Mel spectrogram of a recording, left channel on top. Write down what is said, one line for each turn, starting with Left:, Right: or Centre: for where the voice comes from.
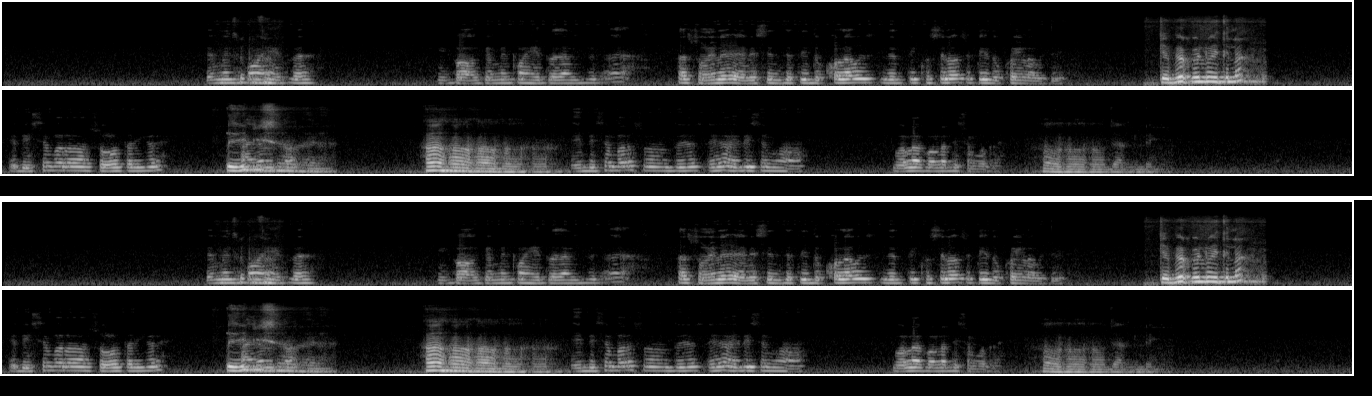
Right: କେମିତି
Left: ସେଟା
Right: କଣ
Left: ତ
Right: ହେଇଥିଲା କଣ କେମିତି କଣ ହେଇଥିଲା ଜାଣି ଥିଲୁ ଏ ତା ଶୁଣିଲେ ବେଶୀ ଯେତିକି ଦୁଃଖ ଲାଗୁଛି ଯେତିକି ଖୁସି ଲାଗୁଛି ସେତିକି ଦୁଃଖ ହିଁ ଲାଗୁଚି।
Left: କେବେ କହିଲୁ ହେଇଥିଲା।
Right: ଏ ଡିସେମ୍ବର ଷୋଳ ତାରିଖରେ।
Left: ଏ
Right: ଫାଇନାଲ
Left: ଡିସେମ୍ବର
Right: ଖେଳ।
Left: ରେ ହେଲା ହଁ ହଁ ହଁ ହଁ ହଁ
Right: ଏଇ ଡିସେମ୍ବର ସୁ ଦୁଇ ହଜ ଏଇ ଡିସେମ୍ବ ହଁ ଗଲା ଗଲା ଡିସେମ୍ବର ରେ।
Left: ହଁ ହଁ ହଁ ଜାଣିଲି।
Right: ଆଉ।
